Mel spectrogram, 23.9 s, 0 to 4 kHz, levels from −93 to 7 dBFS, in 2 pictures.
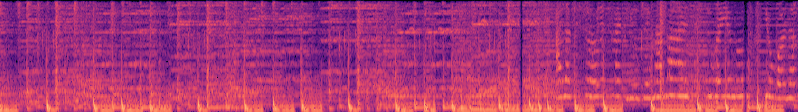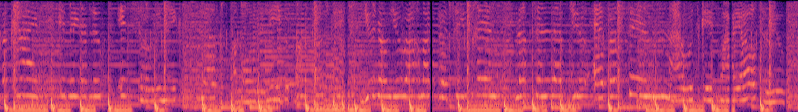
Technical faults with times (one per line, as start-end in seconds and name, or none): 0.00-23.95 clock drift between sender and receiver
0.09-22.63 repeated timing corrections
7.27-9.02 scattered short gaps
11.14-11.22 short stall from a late packet
16.81-18.48 scattered short gaps
20.68-22.97 scattered short gaps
